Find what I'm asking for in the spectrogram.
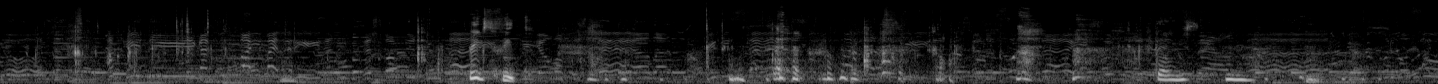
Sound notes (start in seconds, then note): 5.9 laughing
